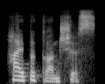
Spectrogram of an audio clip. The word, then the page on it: Hyperconscious: Indian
